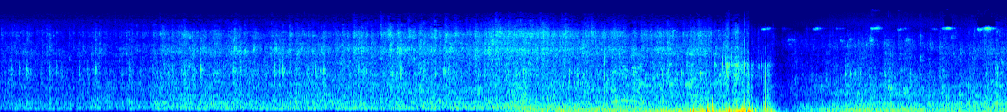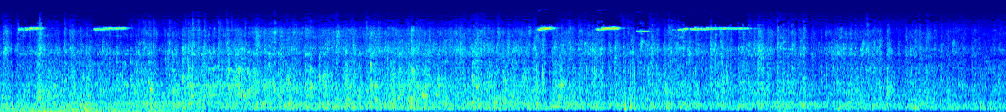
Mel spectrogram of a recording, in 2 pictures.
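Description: Wind buffeting the microphone, building into a strong gust about eight seconds in and cutting off suddenly a few seconds later. After that there is a steady outdoor hiss with a few faint, short, high-pitched chirps.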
